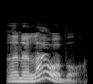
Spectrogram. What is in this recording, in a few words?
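"unallowable", British English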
